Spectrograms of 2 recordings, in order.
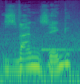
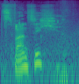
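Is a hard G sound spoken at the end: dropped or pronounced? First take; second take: pronounced; dropped. First: The word ends with a hard G sound. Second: The word ends without a hard G sound. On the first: The speaker calls it wrong. "Not, not zwanzig" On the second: The speaker calls it right. "Any of them ending in G, you don't say the G"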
